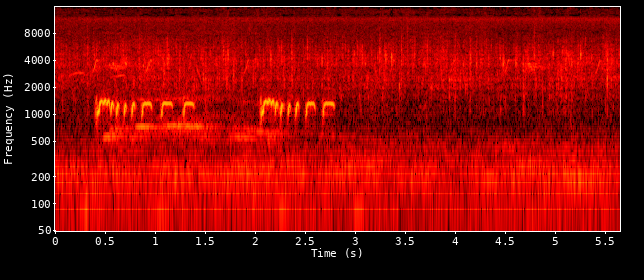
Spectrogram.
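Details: Local zebra dove set against a spotted dove decoy: two clear phrases of high stuttering coos about two seconds apart, each a rising note followed by four or five quick clipped notes, then only hiss.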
